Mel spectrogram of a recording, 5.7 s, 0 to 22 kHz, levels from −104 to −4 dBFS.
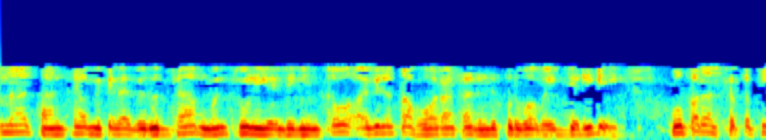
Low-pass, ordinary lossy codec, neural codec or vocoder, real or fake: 3.6 kHz; MP3, 16 kbps; codec, 24 kHz, 3 kbps, HILCodec; fake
